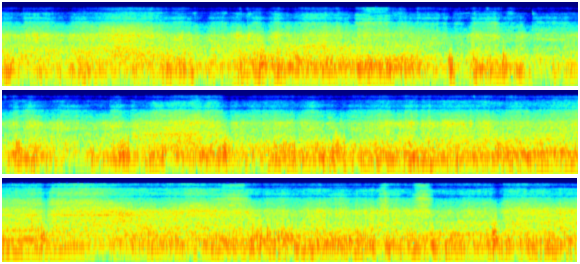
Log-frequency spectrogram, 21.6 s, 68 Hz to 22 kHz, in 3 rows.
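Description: Strong front-left headwind buffeting the microphone while riding a Scott Addict RC eride e-bike with a Mahle X20 motor in the Peak District, a loud continuous roaring rush with gusty swells throughout.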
